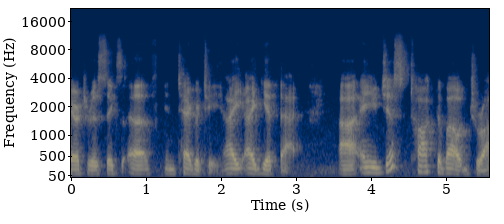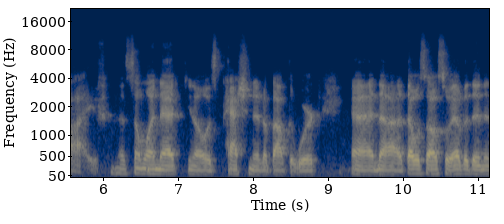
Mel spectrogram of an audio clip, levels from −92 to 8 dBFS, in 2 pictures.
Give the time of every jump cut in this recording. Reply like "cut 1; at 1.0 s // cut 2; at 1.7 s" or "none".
none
